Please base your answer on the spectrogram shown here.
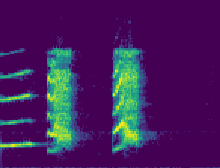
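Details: Oriental magpie-robin (kacer) for bird training: a pure high whistled note followed by two short harsh rasping bursts.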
